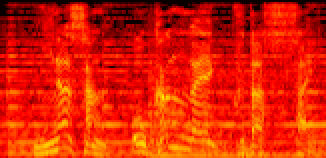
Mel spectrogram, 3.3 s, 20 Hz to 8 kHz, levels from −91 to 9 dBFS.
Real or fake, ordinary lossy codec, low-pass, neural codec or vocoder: real; none; 7.2 kHz; none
